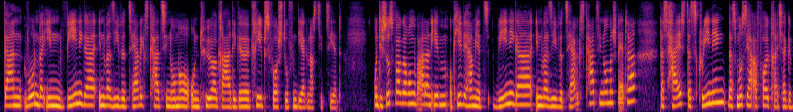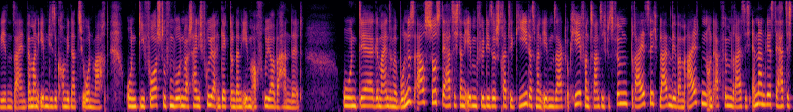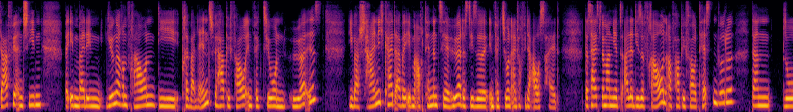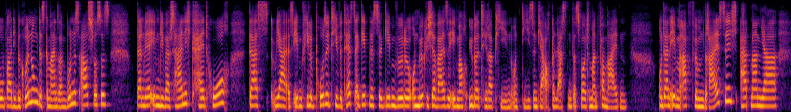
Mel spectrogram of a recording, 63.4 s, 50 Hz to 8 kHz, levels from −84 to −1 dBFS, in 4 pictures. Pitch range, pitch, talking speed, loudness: 200-235 Hz, 215 Hz, 165 wpm, -19 LUFS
